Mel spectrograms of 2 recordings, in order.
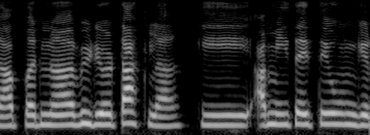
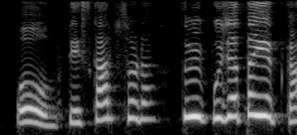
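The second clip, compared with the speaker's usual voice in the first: excited call-out; 5 semitones higher, 4 dB louder than usual. Retold or imitated. Fan in market recognises her voice, excited call. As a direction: voice jumps high and loud on the question.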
